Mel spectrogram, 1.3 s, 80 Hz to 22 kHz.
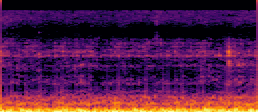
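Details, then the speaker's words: Porsche 924 after a warm-up regulator (WUR) cold start fix with new copper washers on the fuel lines, sat overnight: starts first time and settles into a low, steady, even cold idle rumble with no misses or knocks. "wow i don't believe it it's just started first time like on the button"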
